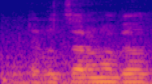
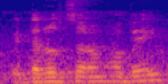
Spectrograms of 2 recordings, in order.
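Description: The two takes are said the same way.

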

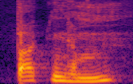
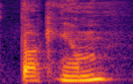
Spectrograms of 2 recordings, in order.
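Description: First: It is said the British way. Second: It is said the British way.

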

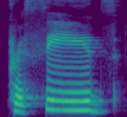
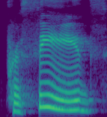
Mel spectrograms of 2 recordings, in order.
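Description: First: The stress falls on the second syllable. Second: The stress falls on the second syllable.

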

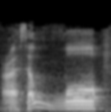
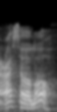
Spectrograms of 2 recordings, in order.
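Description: First: The lam is doubled and held. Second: The lam is light and single. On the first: The speaker calls it right. "لكن أنا عندي في شدة" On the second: The speaker calls it wrong. "الله بقت لام خفيفة"

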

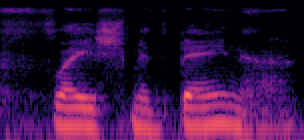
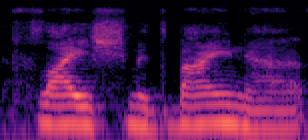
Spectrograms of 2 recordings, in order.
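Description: First: It is said in a standard Yiddish accent. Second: It is said in a Galitzianer Yiddish accent. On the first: The speaker calls it right. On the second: The speaker calls it wrong.

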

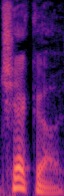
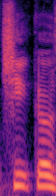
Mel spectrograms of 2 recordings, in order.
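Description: First: The first syllable sounds like chick. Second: The first syllable sounds like cheek. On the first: This is how the brothers themselves said the name. "He got his name for chasing chicks" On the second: This is the common popular way of saying the name. "I grew up saying Chico"

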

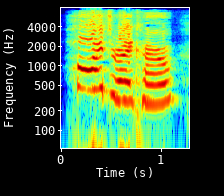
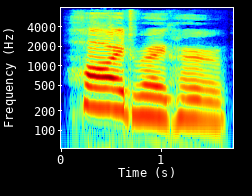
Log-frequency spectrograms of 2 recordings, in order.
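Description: First: It is said in a normal, upbeat tone. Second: It is said in a gloomy, depressed tone.

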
